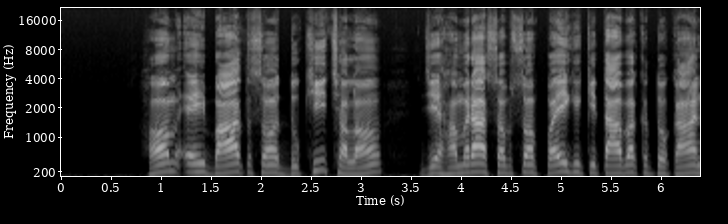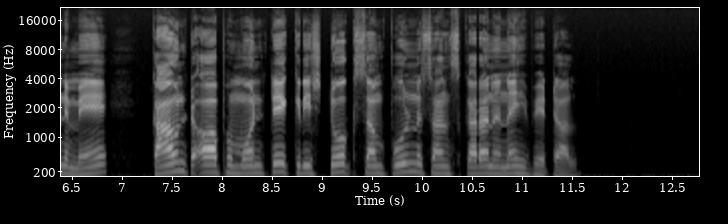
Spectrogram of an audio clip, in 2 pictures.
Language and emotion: Maithili, sad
